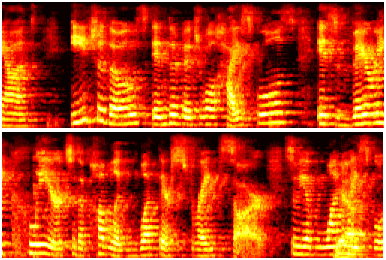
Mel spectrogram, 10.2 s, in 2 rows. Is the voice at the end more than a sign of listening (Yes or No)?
No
